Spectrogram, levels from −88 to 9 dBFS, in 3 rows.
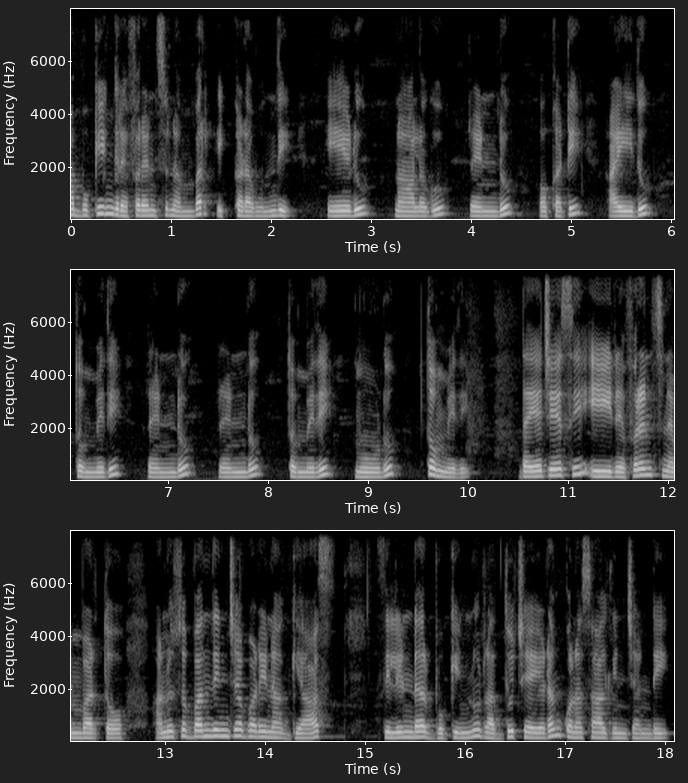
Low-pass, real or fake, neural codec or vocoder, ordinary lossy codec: none; real; none; none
